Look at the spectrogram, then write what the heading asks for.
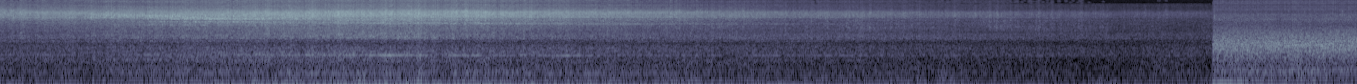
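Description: Low rumble of a passing train of stainless passenger and track-measurement cars, swelling and then slowly fading as the train moves away. About twelve seconds in, the sound cuts abruptly to a different, steady wider noise.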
